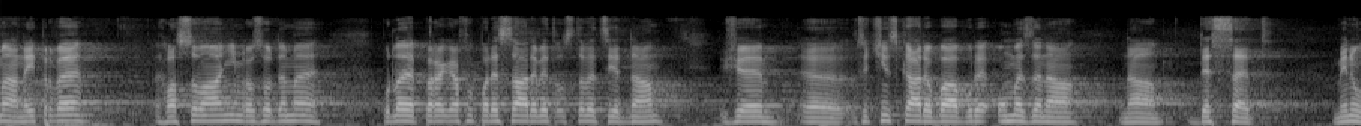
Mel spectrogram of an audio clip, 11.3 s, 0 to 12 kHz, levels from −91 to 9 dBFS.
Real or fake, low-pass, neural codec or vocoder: real; 7.2 kHz; none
